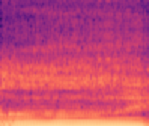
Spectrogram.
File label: "oi", vocal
